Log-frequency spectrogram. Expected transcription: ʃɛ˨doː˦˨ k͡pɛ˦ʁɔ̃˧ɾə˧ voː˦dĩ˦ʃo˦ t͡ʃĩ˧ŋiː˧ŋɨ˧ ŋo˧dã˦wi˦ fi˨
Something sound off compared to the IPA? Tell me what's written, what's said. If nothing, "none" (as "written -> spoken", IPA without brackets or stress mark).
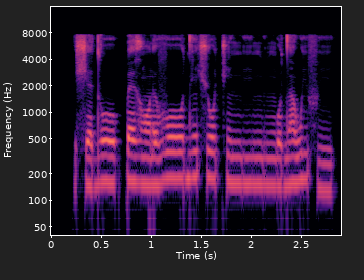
ʁ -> ɣ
